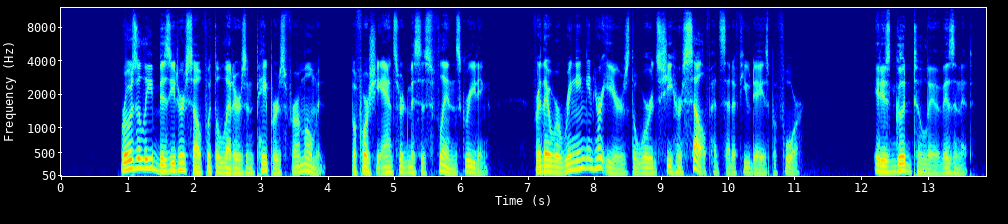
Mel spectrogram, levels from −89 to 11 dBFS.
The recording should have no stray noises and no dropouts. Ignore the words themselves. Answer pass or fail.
pass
